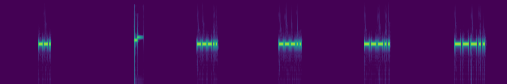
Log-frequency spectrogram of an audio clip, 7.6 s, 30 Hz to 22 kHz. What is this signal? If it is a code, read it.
Morse code, heard as a keyed tone, about 56 wpm, spaced as for 9 wpm, 700 Hz. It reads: G 8888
